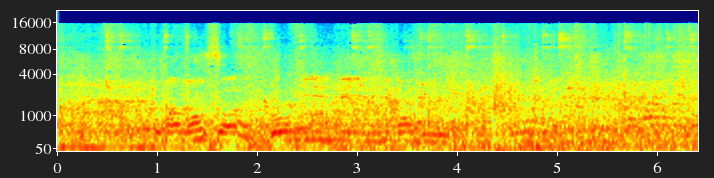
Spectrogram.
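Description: Foosball table in play: the ball and rods clack and knock against the table at irregular moments. Voices and room chatter carry on over the clacks.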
